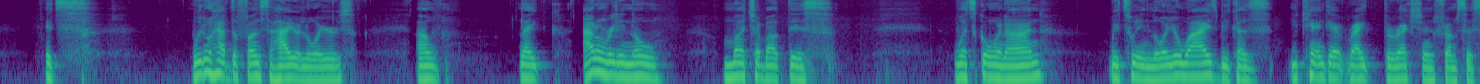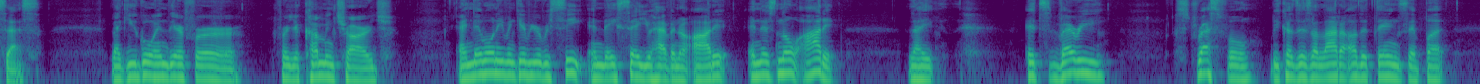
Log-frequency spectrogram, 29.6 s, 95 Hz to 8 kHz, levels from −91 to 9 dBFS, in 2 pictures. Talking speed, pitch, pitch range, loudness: 150 wpm, 130 Hz, 120-140 Hz, -25 LUFS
